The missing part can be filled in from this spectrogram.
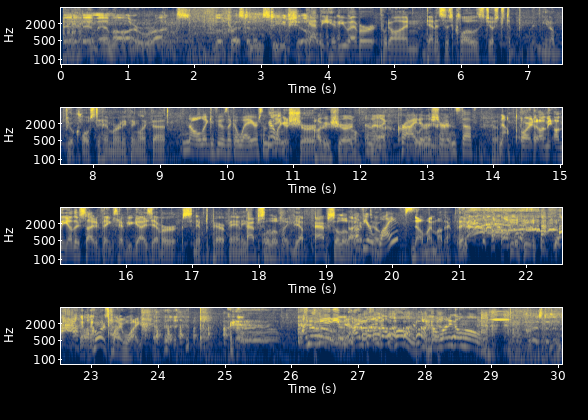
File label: PROMO; SNIFFING PANTIES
